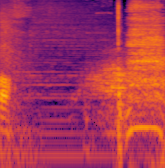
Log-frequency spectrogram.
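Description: A short musical transition sting: a voice cuts off, faint held tones follow, then a whoosh swells in over the second half with a click near the end.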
